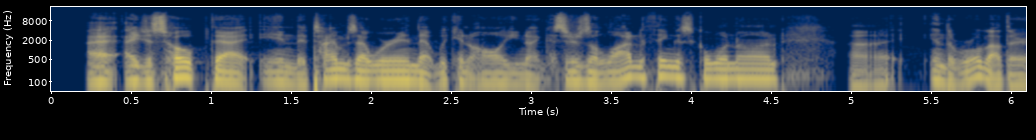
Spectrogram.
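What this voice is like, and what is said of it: Hoarse, strained dry voice. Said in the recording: “You probably hear it in my voice. Like I, have I've been struggling to get through this episode because my throat is like shot ... it really uh, drying out my throat. Like I said, you could, you could probably hear it.”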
